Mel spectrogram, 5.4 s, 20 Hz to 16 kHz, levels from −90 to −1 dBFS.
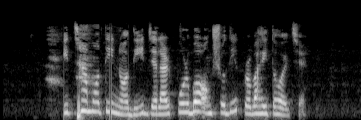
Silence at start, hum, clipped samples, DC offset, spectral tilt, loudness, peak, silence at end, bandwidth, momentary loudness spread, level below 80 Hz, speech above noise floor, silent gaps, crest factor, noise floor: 0.7 s; none; under 0.1%; under 0.1%; -5.5 dB/octave; -20 LUFS; -2 dBFS; 0.85 s; 7.8 kHz; 11 LU; -52 dBFS; 51 dB; none; 18 dB; -71 dBFS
